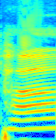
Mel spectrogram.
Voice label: "pha", marathi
